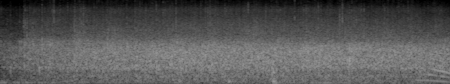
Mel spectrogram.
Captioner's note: applause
